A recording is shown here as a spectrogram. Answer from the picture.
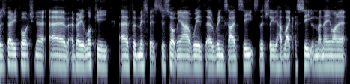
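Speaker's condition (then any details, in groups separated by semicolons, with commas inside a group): No condition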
